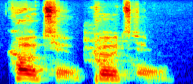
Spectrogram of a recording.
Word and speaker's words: Coutu: Coutu. Yeah. Like it rhymes with tutu.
